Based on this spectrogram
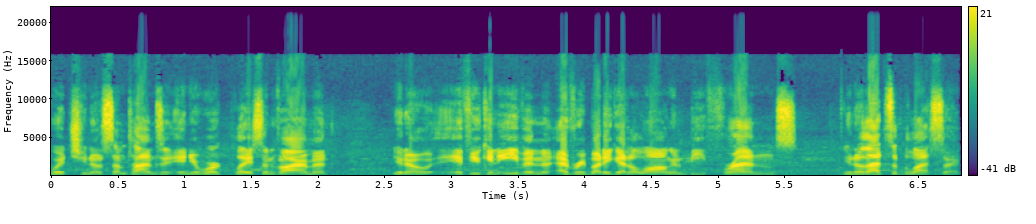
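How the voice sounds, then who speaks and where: A man at a fairly high pitch talking at a very fast pace, ordinary pitch variation, music in the background. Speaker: ring announcer. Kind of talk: interview answer. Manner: casual, conversational.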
